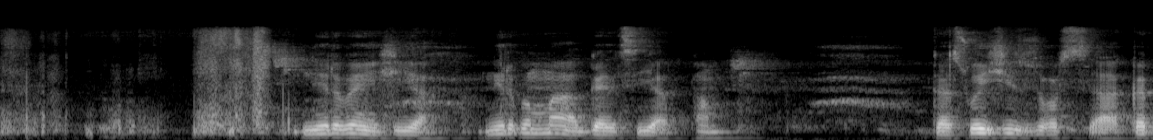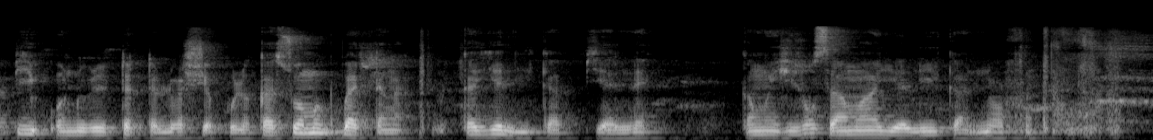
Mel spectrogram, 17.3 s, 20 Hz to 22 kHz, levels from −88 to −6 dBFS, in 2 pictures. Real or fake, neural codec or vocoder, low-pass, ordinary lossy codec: real; none; 9.9 kHz; MP3, 64 kbps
